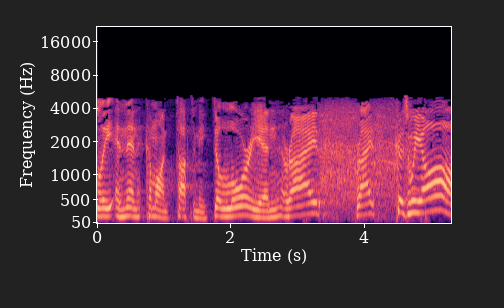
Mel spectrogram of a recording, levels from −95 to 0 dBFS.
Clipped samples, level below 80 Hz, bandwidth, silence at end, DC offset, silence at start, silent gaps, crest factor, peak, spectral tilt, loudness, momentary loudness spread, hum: under 0.1%; -62 dBFS; 5.4 kHz; 0 s; under 0.1%; 0 s; none; 14 dB; -2 dBFS; -7 dB/octave; -17 LUFS; 10 LU; none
